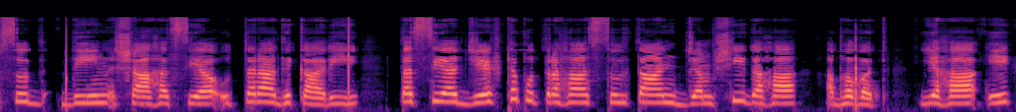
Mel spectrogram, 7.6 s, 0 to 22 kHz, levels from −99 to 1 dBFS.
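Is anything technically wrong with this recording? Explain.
Yes, two things. Throughout, the treble is plainly smeared and gritty with nothing above 12.3 kHz, likely HE-AAC at a rate that fits about 16 kbps, rebuilding highs from copied lower bands.

There are also three loud pops, each about 20 ms long: at 0.50 s just before "दीन शाहस्य", then at 2.62 s and 6.42 s, roughly 15, 20 and 20 dB above the speech. Likely voltage spikes added to the signal.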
